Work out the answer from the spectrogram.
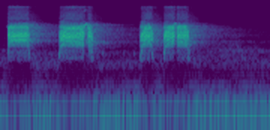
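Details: Kala teetar (black francolin) calling with four loud, harsh, scratchy bursts arranged as two pairs, each note grating and high-pitched, with a steady low hum underneath.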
